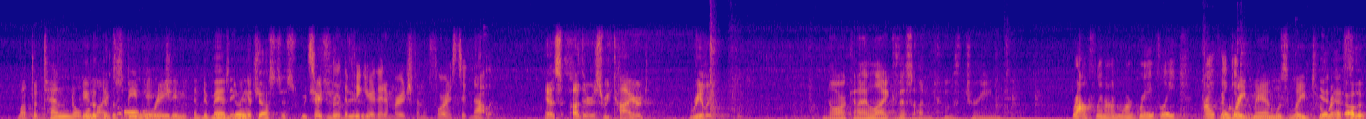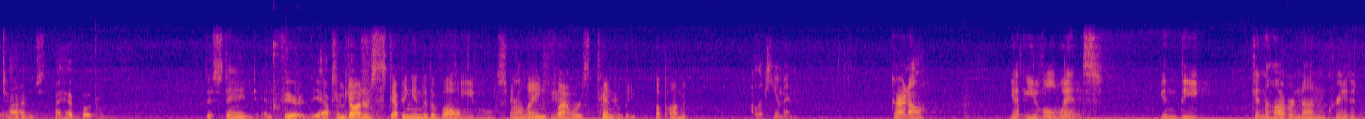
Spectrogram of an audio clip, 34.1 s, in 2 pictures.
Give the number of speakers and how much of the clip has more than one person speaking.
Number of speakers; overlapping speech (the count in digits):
8, about 19%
